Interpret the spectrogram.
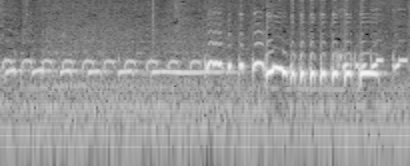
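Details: Female zebra dove of local stock, played to entice reluctant males or wild birds: an even string of short curled coos, then louder, quicker rolling notes, with a steady hum underneath.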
